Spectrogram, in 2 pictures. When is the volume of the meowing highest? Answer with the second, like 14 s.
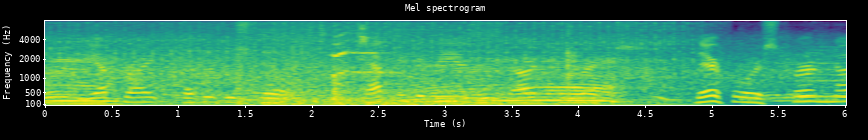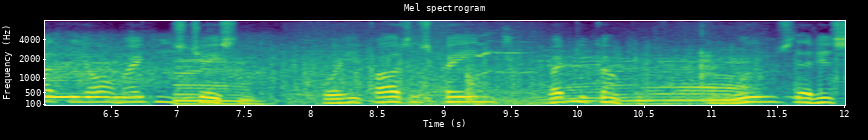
2 s.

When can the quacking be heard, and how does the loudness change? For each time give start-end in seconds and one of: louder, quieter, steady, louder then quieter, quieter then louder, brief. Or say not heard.
not heard.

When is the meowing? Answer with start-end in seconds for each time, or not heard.
1.4-3.5, 8.6-9.8.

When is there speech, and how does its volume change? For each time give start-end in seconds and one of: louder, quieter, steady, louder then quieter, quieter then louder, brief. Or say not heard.
0.0-11.9 steady.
